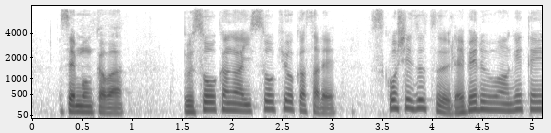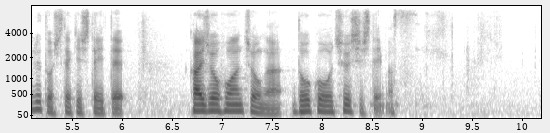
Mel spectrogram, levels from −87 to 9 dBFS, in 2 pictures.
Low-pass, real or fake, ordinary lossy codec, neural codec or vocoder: 7.2 kHz; real; Opus, 32 kbps; none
